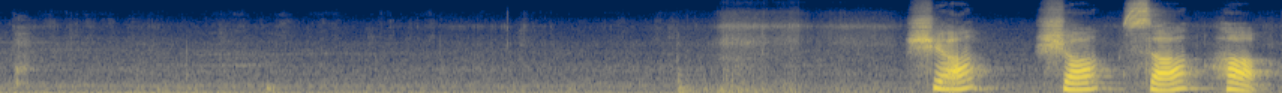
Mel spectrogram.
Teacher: గాలి ఊది పలికే అక్షరాలు వీటిని ఊష్మాలు అంటాము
